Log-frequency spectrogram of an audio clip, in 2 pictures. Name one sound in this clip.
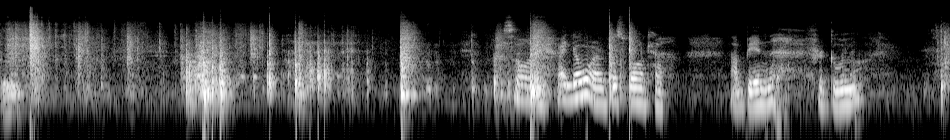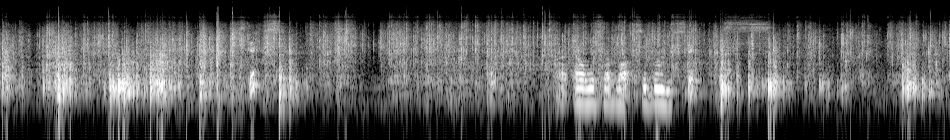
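Plastic parts clatter in a plastic box.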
